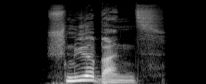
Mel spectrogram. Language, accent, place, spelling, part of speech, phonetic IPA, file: German, Germany, Berlin, Schnürbands, noun, [ˈʃnyːɐ̯ˌbant͡s], De-Schnürbands.ogg
- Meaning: genitive singular of Schnürband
